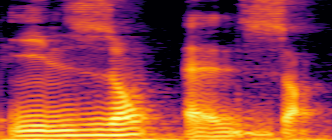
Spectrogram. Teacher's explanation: So in this case, because on, O-N-T, begins with a vowel sound, we link the two sounds together · the S in il, elle, which is normally silent, was actually pronounced, and I pronounced it like a Z. This was intentional.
